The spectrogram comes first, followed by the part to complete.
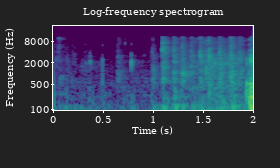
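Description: Computer keyboard typing: an irregular run of separate key clicks.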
